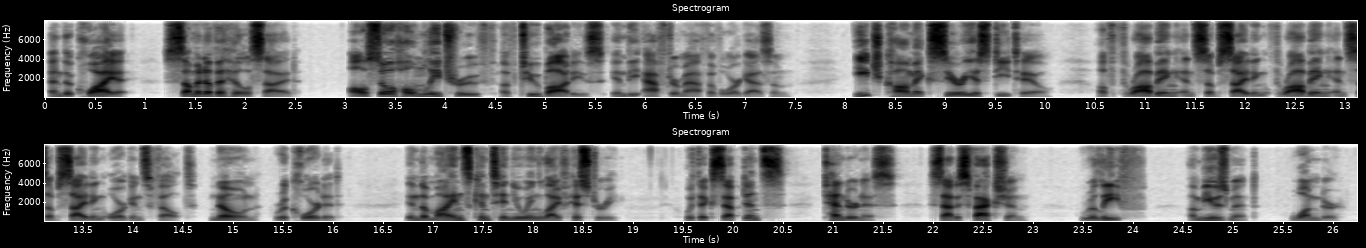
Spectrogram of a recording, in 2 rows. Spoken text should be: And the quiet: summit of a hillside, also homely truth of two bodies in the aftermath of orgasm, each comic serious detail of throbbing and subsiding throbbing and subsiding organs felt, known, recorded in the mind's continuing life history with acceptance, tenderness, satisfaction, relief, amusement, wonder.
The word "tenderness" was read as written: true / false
true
